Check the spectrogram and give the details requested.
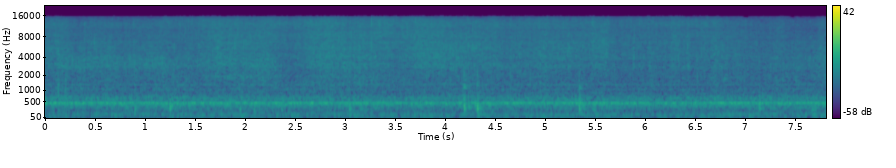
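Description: Cauliflower fried rice sizzling in a nonstick skillet as it is stirred and broken up with two wooden spatulas, with a couple of light spatula taps. A steady faint hum runs underneath.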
